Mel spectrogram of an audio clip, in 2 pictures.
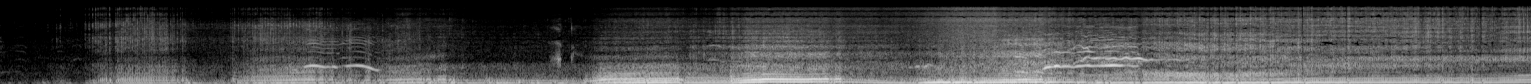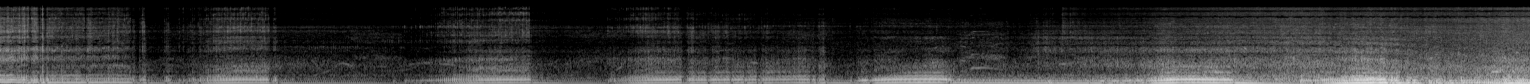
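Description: Off-road dune buggy's engine revving up and down repeatedly as it drives through a shallow river, with water splashing and spraying around its wheels. The engine drops back briefly past the middle, then revs hard again near the end.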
